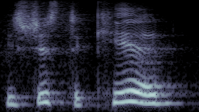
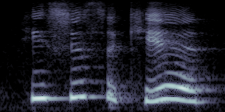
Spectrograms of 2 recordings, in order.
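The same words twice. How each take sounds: First: It is said in a normal voice. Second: It is said in a high falsetto voice.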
